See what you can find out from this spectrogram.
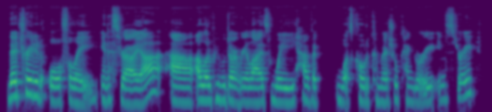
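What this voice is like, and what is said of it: Australian accent. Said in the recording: “iconic to Australia. Every time I've gone overseas and someone hears my accent, the first thing they talk to me about is kangaroos”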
